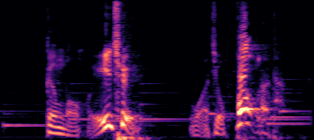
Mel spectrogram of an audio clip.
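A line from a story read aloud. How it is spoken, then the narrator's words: Cold. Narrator (Chinese): 冷冷地说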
